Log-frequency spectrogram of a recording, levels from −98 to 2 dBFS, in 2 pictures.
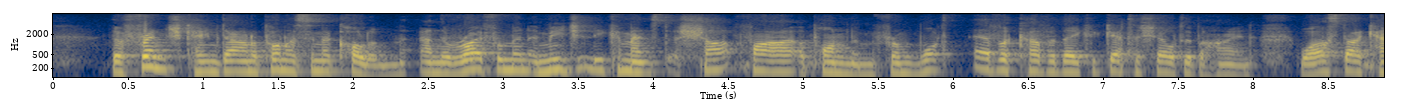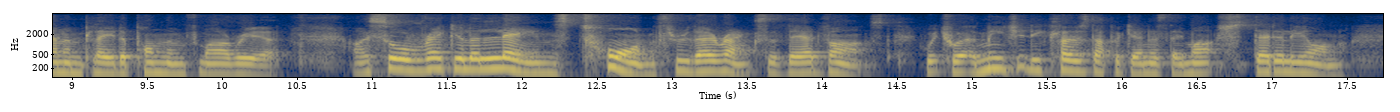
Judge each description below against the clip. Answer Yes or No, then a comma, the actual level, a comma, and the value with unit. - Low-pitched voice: No, medium, 155 Hz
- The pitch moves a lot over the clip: No, average, 3.4 semitones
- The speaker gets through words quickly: Yes, fast, 210 wpm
